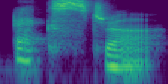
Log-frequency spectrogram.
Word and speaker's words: extra: able to hear it the letter X is representing Ed by two sounds not just one the sound C aive and the sound s artive now we know that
